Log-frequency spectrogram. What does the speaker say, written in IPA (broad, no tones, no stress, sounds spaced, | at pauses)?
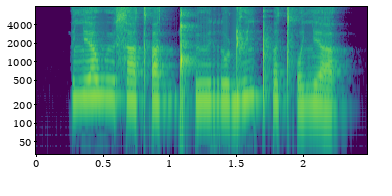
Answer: lʲ a w ʉ s a tʼ a d ǃʼ ʉ r u ɖ ɨ lʲ pʼ ə tʼ o lʲ a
